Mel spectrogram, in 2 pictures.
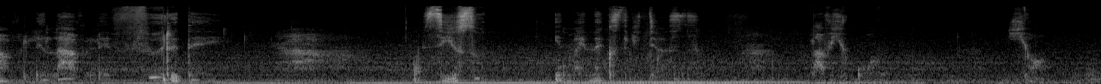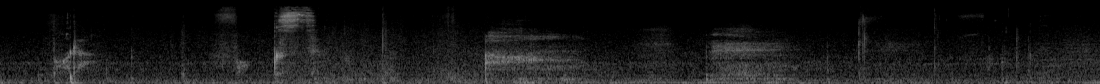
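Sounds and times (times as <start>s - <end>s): woman whispering: 0.0s - 2.4s, 4.2s - 9.0s, 10.0s - 10.6s, 11.4s - 12.1s, 13.1s - 14.4s
low hum: 0.0s - 22.0s.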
